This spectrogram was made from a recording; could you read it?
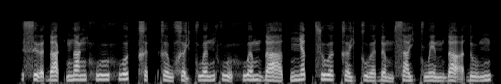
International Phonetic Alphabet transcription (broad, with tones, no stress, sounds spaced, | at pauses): s ɨ̰˧˨ ə̯ ɗ a˨˩ k̚ n a˧ ŋ h w u˧ h w o˦˥ t̚ x ə˨˩ t̚ k ə˧˩ w x ə̰˧˨ j k w ə˨˦ n k w ṵ˧˨ h w ə˧ m ɗ aː˨˩ t̚ ɲ a˦˥ t̚ s u˧ ə̯ k ə˨˩ j k u˨˩ ə̯ ɗ ə˧˩ m s a˧ j k w e˨˩ m ɗ a̰ː˧˨ ɗ u˨˦ ŋ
